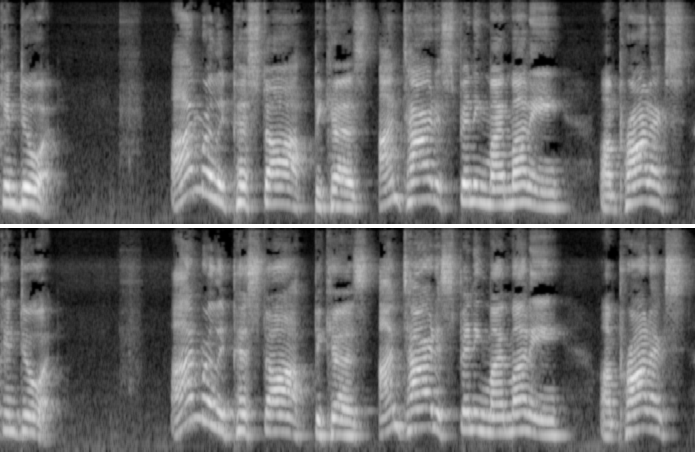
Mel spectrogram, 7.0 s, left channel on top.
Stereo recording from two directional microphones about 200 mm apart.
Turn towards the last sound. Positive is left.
turn(degrees=0)  # may be behind; listen again after turning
